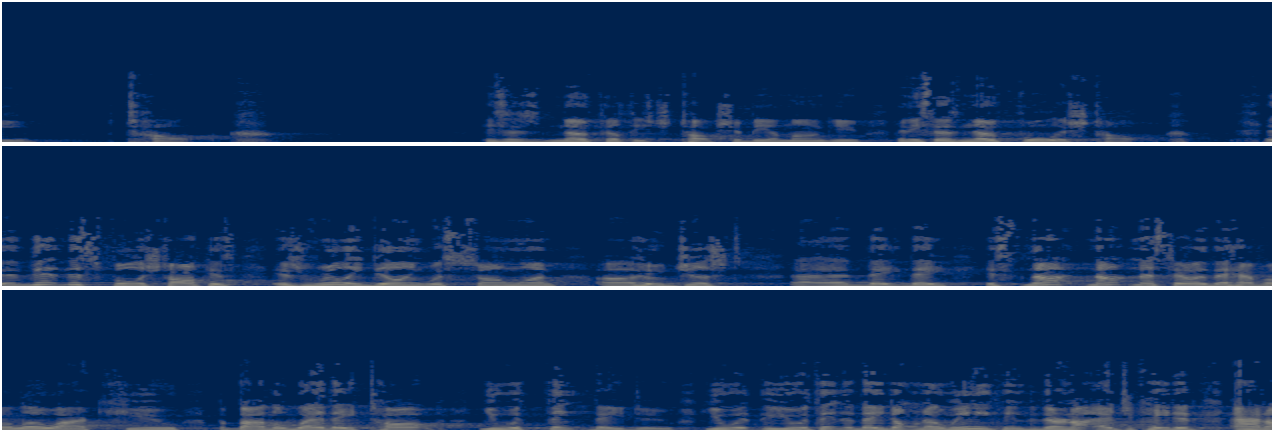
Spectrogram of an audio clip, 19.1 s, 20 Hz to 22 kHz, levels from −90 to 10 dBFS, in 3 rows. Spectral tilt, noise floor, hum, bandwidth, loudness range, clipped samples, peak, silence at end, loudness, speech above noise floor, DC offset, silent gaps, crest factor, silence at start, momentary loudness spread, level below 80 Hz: -5 dB/octave; -89 dBFS; none; 11 kHz; 6 LU; under 0.1%; -24 dBFS; 0 s; -43 LUFS; 47 dB; under 0.1%; none; 20 dB; 0 s; 12 LU; -88 dBFS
